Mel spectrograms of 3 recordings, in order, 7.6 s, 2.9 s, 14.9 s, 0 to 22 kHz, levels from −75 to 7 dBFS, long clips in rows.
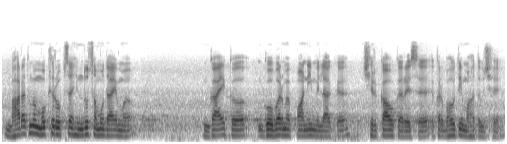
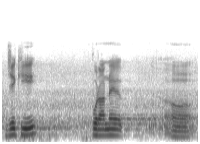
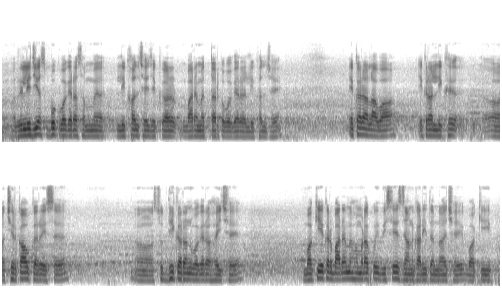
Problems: background sounds at intervals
